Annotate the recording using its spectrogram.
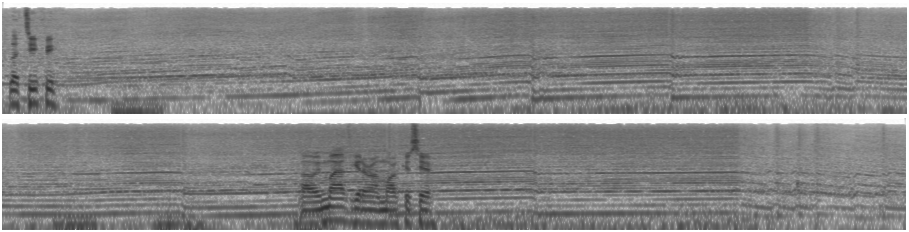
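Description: A racing car engine whines at high revs, rising and dropping in pitch with each gear change.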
